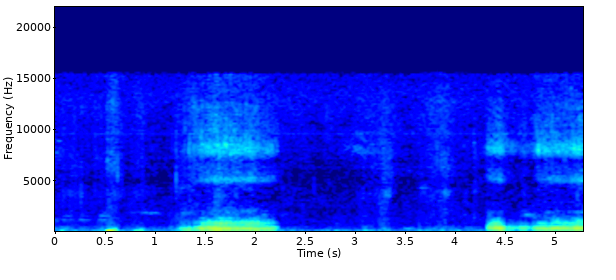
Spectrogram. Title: cat snoring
